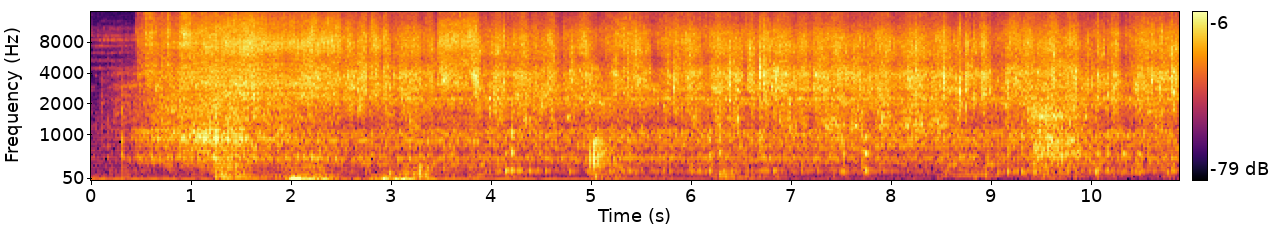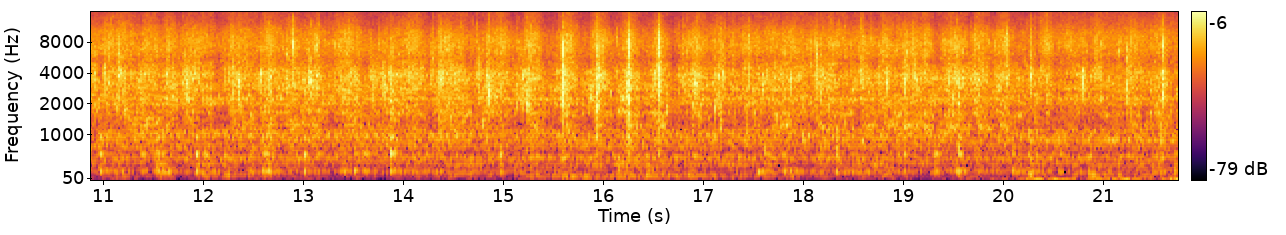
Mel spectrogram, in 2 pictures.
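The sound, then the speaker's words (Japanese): Steady running water from a shower sprays without a break for about twenty seconds, rinsing off foam, a dense hiss with faint splashing and spattering shifts as the stream moves, no voices. “そろそろシャワーで泡泡流すよ。”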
